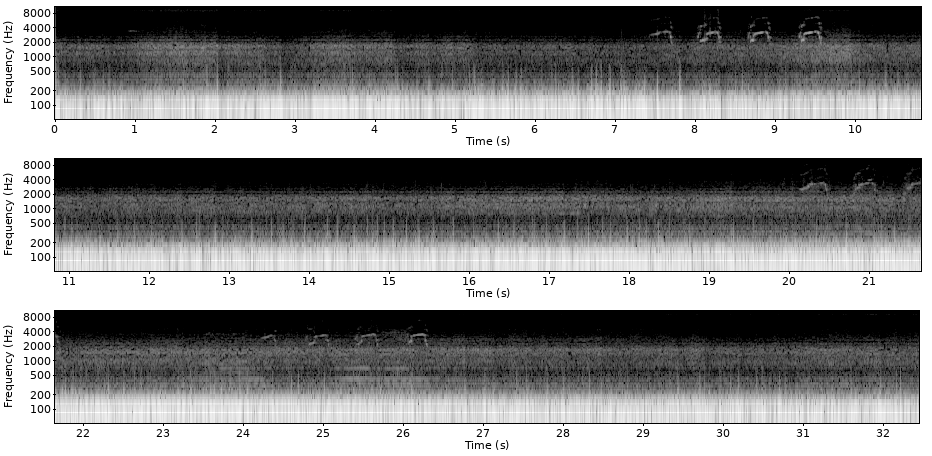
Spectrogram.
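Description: Steady low rumble of wind buffeting an outdoor microphone. Over it, a bird gives three short runs of three or four high chirps: at about eight seconds, about twenty seconds, and about twenty-five seconds in.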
